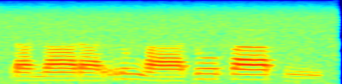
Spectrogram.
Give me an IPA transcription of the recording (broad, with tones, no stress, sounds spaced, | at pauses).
ɾ a˨ n aː˨ ɾ a˨ r ʊ˦ ŋ aː˨ ɗ o˦ f aː˦ f ĩ˨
